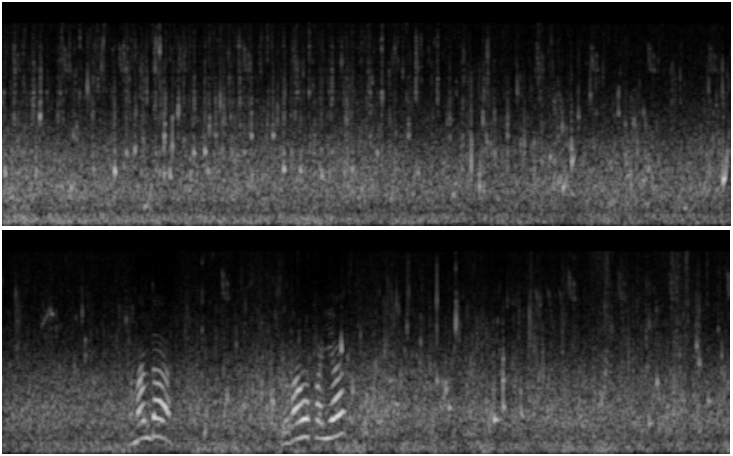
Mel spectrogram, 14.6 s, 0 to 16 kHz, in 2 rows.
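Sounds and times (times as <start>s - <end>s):
stream water running and gurgling: 0.0s - 14.5s
speech: 8.6s - 9.2s, 10.1s - 10.9s.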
